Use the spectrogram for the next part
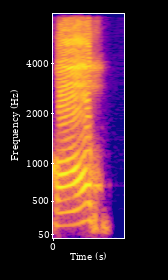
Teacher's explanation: ये लहात के करीब से अदा होते हैं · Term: हरूफ लहातिया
